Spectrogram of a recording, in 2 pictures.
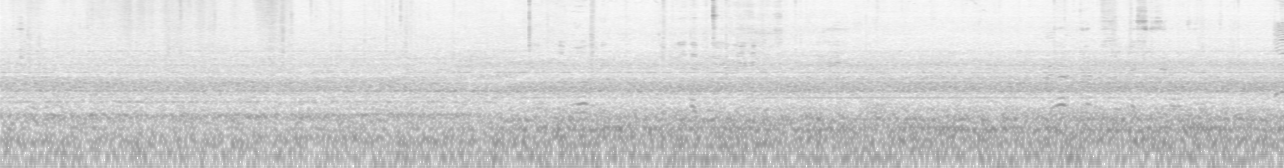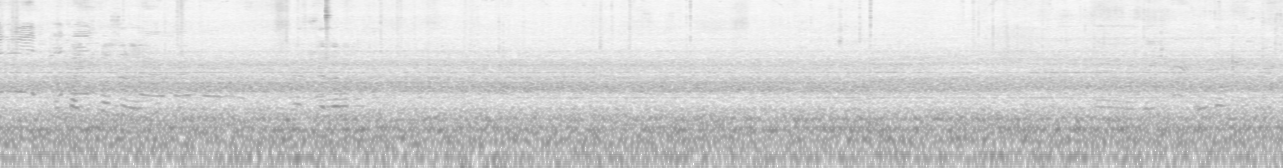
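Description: Steady cabin noise of an airliner taxiing, heard from a window seat: the jet engines run at low power under a constant rumble, growing a little louder about six seconds in.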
